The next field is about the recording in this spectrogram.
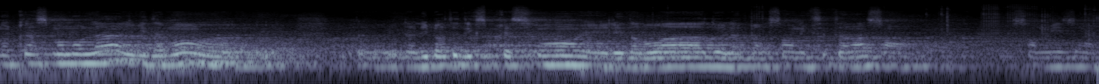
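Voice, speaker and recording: A man's voice: a little high, fairly even intonation, measured pace, a crowd in the background. Hesitant man in an echoey hall. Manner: hesitant, searching for words. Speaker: panel writer. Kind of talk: halting conference talk. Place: conference hall. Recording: distant echoey hall, muffled.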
